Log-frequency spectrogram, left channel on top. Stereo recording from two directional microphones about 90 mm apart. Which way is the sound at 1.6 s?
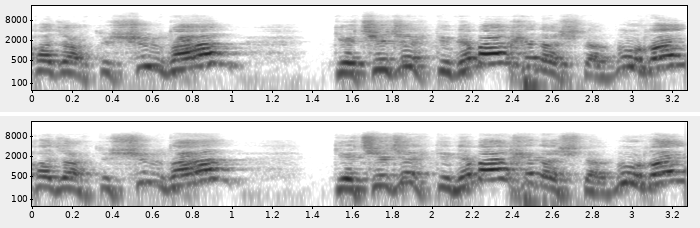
5° right (ahead or behind).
